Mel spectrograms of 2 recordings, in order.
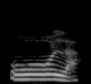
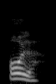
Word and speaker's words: Hola: In the Spanish, the H is silent. Listen. Hola. Hola. The H is there, but you don't pronounce it. Hola.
